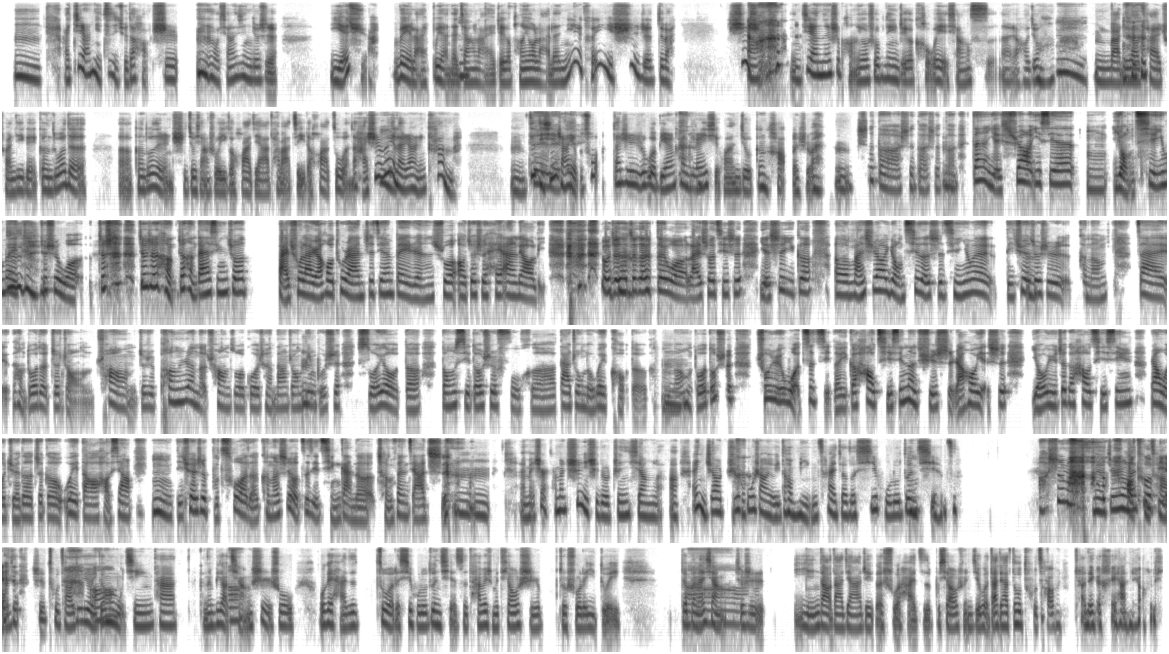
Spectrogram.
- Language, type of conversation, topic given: Chinese, podcast, 你会把烹饪当成一种创作吗？
- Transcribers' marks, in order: throat clearing; laugh; tapping; laugh; laugh; laughing while speaking: "是吧？"; chuckle; other background noise; laughing while speaking: "就是"; chuckle; laugh; laugh; laughing while speaking: "名菜"; laughing while speaking: "炖茄子？"; laughing while speaking: "吗？"; chuckle; laughing while speaking: "她那个黑暗料理"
